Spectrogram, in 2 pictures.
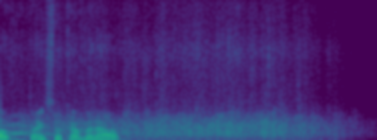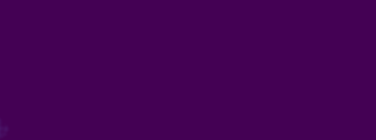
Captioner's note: audience clapping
